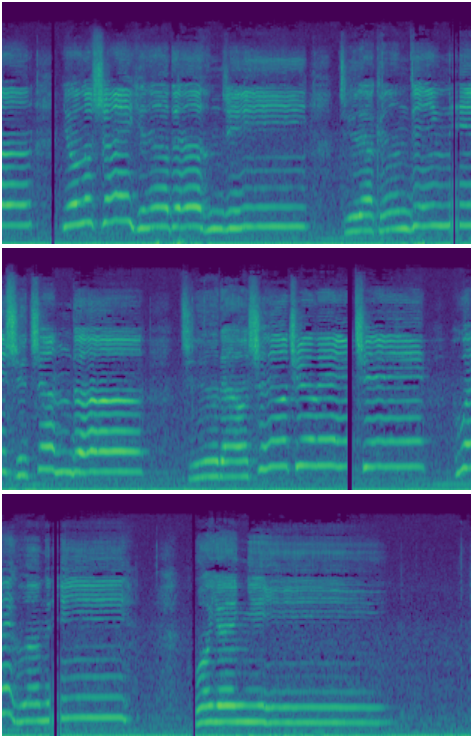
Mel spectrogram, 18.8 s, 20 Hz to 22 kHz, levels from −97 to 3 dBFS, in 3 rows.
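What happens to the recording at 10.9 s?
The sound cuts out from 10.86 to 10.93 s, a silent gap of about 73 ms, and resumes as if it had played on. This is a Bluetooth dropout, likely from late packets discarded at the headphones. The gap fits roughly five lost packets.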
